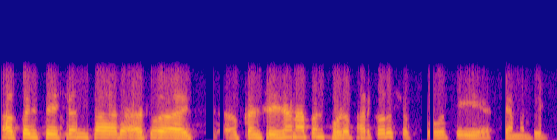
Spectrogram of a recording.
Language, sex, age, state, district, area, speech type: Marathi, male, 18-30, Maharashtra, Ahmednagar, rural, conversation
